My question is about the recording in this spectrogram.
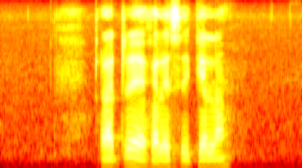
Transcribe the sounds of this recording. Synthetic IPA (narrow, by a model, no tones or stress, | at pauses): ratʼɛɣalɪsɪkʼɛla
